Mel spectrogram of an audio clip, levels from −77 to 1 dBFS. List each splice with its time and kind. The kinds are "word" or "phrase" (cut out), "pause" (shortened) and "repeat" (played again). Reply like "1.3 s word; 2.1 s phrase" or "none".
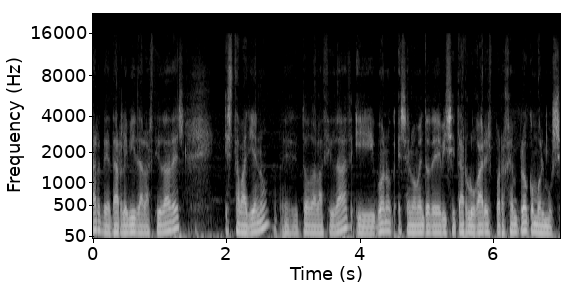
none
